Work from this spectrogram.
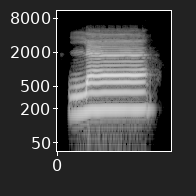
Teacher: So you have a lam with a fatha followed by an alif. So a fatha followed by an alif. This gives you a 2-count stretch.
